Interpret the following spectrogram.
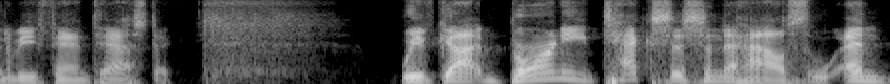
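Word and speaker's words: Boerne: We've got Bernie Texas in the house. And thank you once again for the pronunciation guides that you are providing here on the show because Bernie Texas B O E R N E is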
